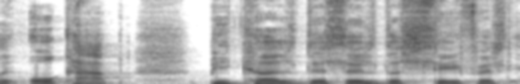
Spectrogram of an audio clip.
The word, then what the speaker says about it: Okap: So, what I decided to do was go to um Capian, which we call it OKAP, because this is the safest area.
